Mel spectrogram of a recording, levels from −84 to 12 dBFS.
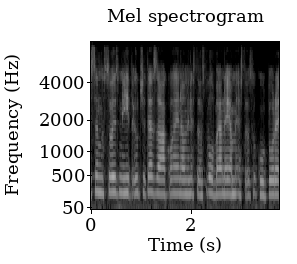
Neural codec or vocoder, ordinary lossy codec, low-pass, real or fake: codec, 24 kHz, 0.9 kbps, WavTokenizer, small release; Opus, 24 kbps; 7.2 kHz; fake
